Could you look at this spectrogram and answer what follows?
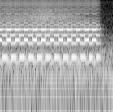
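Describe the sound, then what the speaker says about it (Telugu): A telephone rings in a steady, bright electronic warble, close and clear, then stops abruptly near the end. "ఇదేంటి ఫోన్ రింగ్ సౌండ్ వస్తుంది?"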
